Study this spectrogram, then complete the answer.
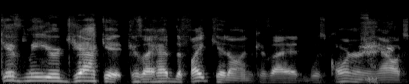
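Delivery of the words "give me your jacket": put-on child voice, high and yelled. Retelling how a kid in the crowd at a fight yelled, imitating the yell. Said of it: "one kid was yelling at me like".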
